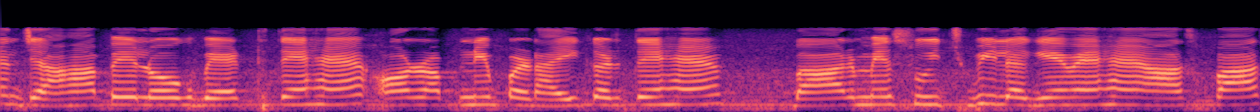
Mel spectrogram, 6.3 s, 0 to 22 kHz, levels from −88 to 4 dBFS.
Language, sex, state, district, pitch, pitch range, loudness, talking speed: Hindi, female, Rajasthan, Bikaner, 270 Hz, 255-275 Hz, -12 LUFS, 180 wpm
